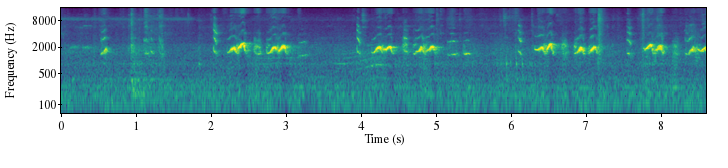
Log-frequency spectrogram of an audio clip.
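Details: Cockatiel kept as a pet repeating short whistled chirps in clusters of two or three, roughly every half second, with brief pauses between clusters, indoors with a faint hum.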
